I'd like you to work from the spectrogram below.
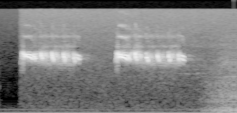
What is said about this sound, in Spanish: Es un pinzón pequeño de árbol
